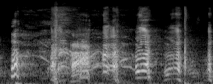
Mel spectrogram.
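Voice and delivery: long high-pitched burst of laughter; helpless high laughing; real laugh. Real, not acted. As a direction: laugh hard at an absurd reveal. Laughing at the towel story.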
